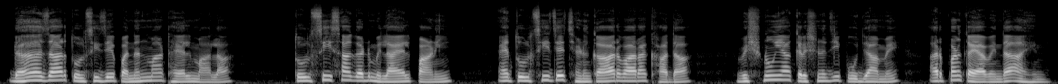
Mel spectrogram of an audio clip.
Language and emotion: Sindhi, neutral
